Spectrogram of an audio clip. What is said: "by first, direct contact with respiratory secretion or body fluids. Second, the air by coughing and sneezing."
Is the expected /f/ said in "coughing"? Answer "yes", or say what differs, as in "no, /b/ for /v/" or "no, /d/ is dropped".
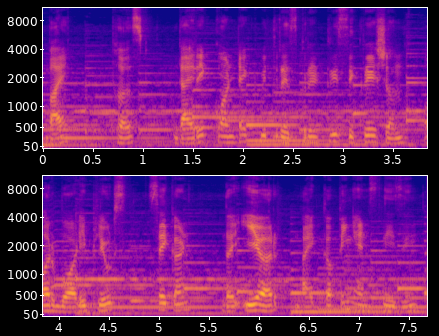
no, /p/ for /f/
